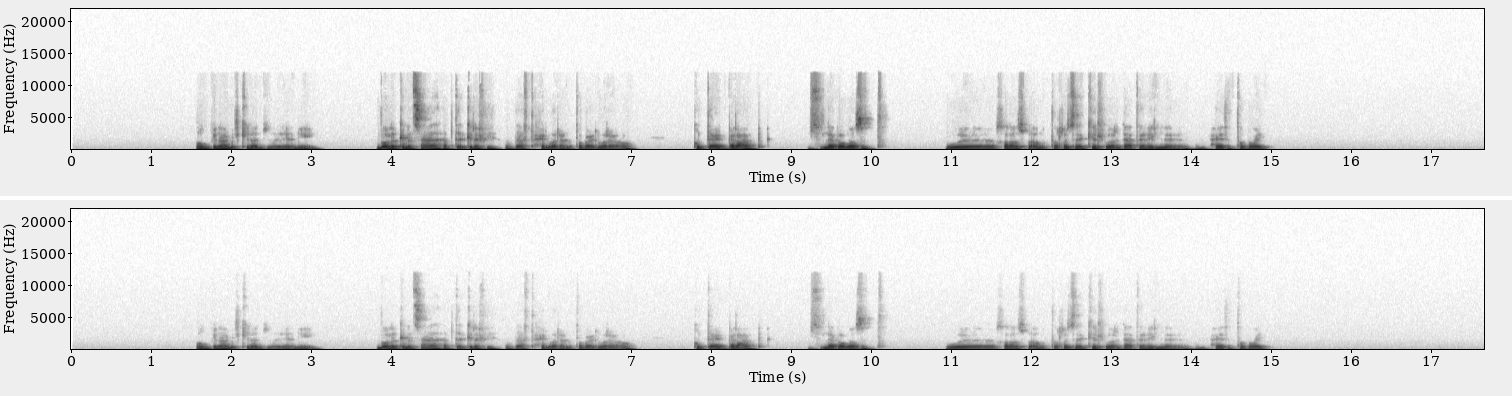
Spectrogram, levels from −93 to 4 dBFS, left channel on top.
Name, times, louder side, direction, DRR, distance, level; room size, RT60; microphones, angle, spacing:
voice 1, 1.6-3.1 3.8-7.1 7.8-8.6 9.2-10.0 10.9-15.0, left 5 dB, 50° left, 0.3 m, -22 dB
5.9 x 2.5 x 2.5 m
head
